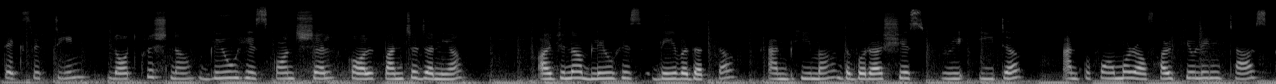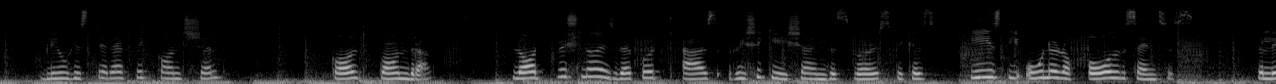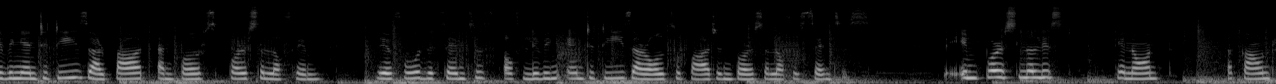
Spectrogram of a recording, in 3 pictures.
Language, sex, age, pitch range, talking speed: English, female, 20-39, 250-280 Hz, 120 wpm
